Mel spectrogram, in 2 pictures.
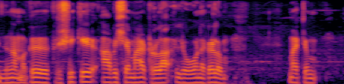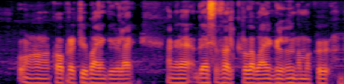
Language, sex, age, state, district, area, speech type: Malayalam, male, 45-60, Kerala, Kottayam, rural, spontaneous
